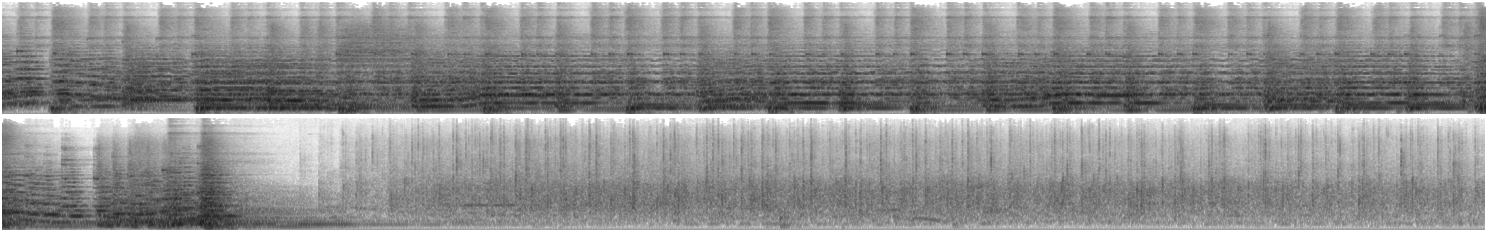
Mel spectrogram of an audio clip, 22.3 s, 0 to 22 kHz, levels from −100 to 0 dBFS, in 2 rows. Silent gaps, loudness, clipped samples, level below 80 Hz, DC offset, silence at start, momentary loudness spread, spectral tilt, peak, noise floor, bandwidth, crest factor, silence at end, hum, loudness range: none; -19 LUFS; under 0.1%; -46 dBFS; under 0.1%; 0 s; 18 LU; -5 dB/octave; -2 dBFS; -40 dBFS; over 20 kHz; 18 dB; 0 s; none; 16 LU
